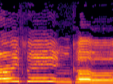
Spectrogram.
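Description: A woman singing unaccompanied, holding long notes that mostly step down in pitch from one note to the next.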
